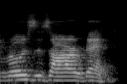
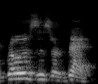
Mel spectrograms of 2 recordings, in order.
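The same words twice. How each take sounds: First: Every word gets equal stress, including 'are'. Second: 'Are' is squeezed quickly between the stressed words.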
